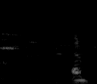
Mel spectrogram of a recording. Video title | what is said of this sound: Sunday Auction and a Coon Hunting Story. | I can shake it. I can hear the seeds in it.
